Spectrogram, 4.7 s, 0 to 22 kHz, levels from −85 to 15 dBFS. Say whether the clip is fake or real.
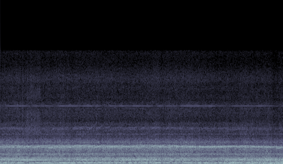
real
